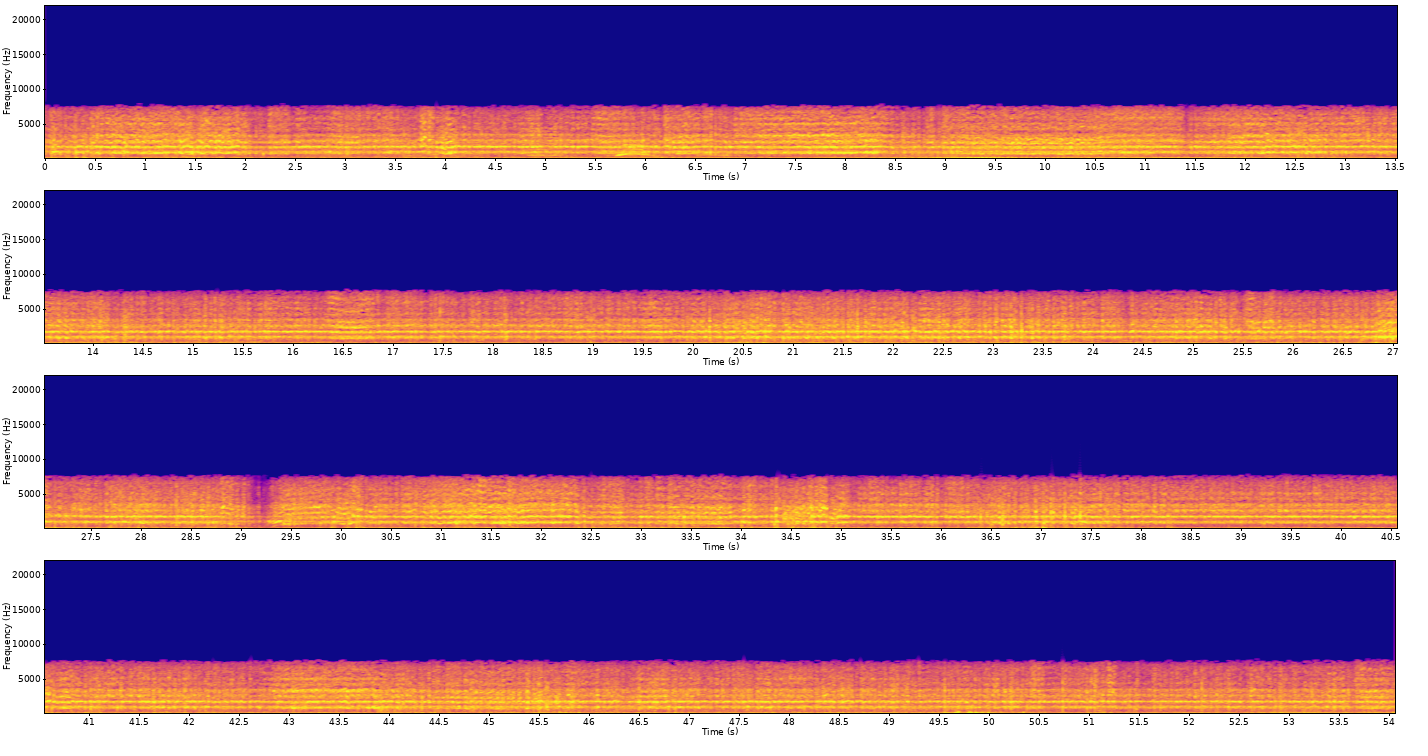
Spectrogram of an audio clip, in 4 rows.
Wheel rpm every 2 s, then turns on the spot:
220, 220, 230, 220, 210, 220, 230, 230, 230, 230, 230, 230, 230, 240, 180, 210, 220, 220, 230, 230, 230, 230, 220, 230, 230, 230, 230.
none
